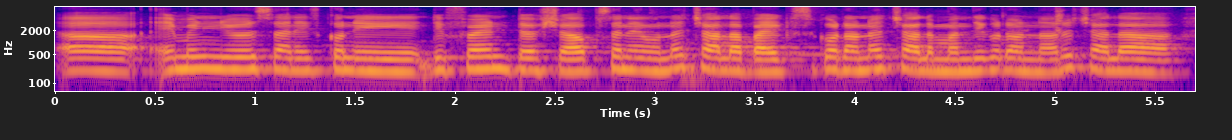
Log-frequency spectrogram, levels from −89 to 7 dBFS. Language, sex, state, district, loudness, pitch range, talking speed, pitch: Telugu, female, Andhra Pradesh, Annamaya, -17 LUFS, 195-220 Hz, 180 wpm, 205 Hz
